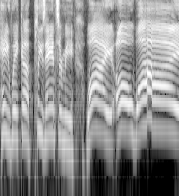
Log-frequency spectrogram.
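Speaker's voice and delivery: very high, slow, pleading anguished scream, "why" stretched. Player retells what one fairy in the game was like, imitating a fairy screaming. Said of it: "He's like screaming at the heavens".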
